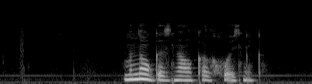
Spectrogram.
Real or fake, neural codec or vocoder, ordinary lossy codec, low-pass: real; none; none; 7.2 kHz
